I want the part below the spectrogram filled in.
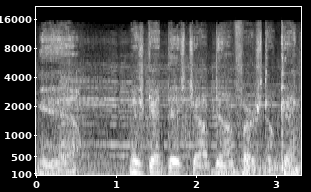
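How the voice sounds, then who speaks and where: Level-headed American gunslinger, lowish voice, commanding, plain-spoken western game drama over loud music. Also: male voice, animated, slow. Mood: wary, terse. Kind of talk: video game dramatic acting. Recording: loud music behind, vehicle sounds.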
